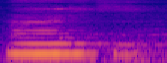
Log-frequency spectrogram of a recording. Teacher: mad alif didahului dengan huruf mim yang berharakat fathah, maka cara bacanya panjang. Panjangnya 1 alif atau 2 harakat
